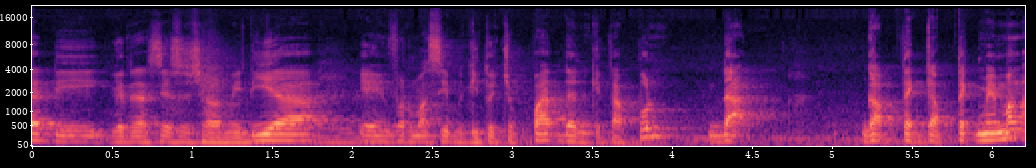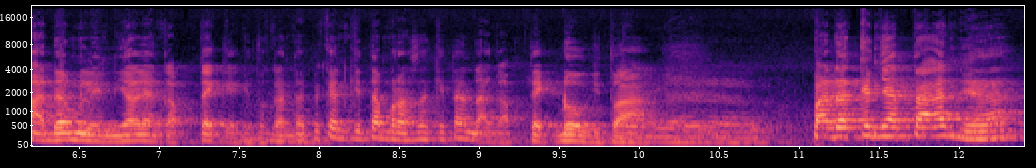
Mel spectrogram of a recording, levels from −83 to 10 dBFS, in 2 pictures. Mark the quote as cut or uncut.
uncut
